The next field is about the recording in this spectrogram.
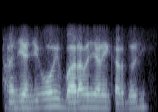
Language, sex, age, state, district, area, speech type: Punjabi, male, 18-30, Punjab, Fazilka, rural, conversation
